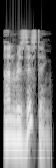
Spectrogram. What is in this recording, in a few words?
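"unresisting", English, British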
